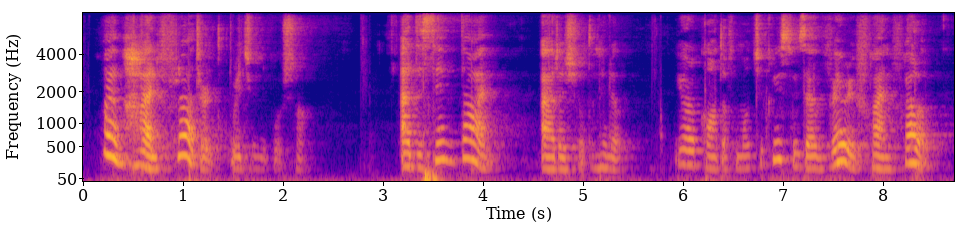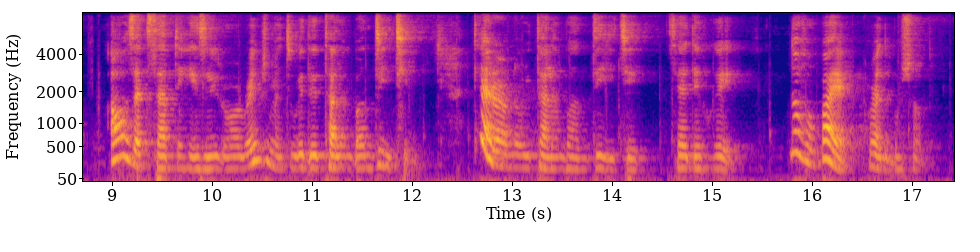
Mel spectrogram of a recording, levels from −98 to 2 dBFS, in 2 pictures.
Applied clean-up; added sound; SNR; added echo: neural separator model SepFormer DNS4.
